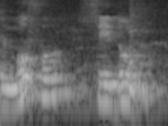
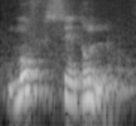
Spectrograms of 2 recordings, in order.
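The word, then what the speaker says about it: مفسدون: And we saw that if we put in mim in the beginning of these three letters and pronounce as mufsidun. If we just sound like dhamma on mim and sukoon and kasra and dal has two dhamma, which is tanween, mufsidun.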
